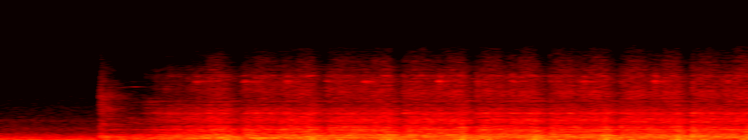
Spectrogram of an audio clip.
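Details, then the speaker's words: Troy-Bilt Bronco rider after a Kohler-to-Briggs engine swap and muffler retrofit: starter grinds, then engine catches roughly at about three beats per second; hard start, owner suspects water got into the crappy air filter. "I probably get it flooded it with some water let me let it sit for a little bit let's see if I can crank it up here in just a second"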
